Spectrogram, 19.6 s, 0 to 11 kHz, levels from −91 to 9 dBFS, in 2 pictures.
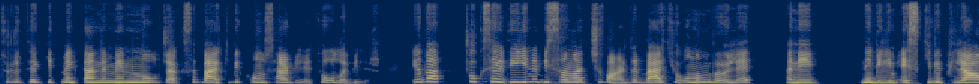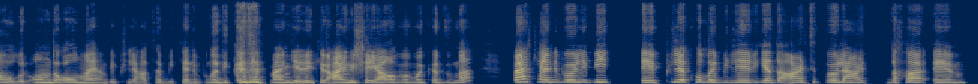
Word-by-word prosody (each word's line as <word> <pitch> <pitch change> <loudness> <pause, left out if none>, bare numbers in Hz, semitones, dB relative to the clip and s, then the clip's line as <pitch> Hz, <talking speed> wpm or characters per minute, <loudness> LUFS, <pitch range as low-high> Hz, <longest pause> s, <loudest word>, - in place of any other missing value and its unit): türlü 275 -2 -15
tek 290 0 -8
gitmekten 260 -2 +1
de 245 - -1
memnun 250 +2 0
olacaksa 255 +4 -4
belki 245 -2 +6
bir 275 - -9
konser 240 -3 -2
bileti 220 +7 -16
olabilir. 240 - -11 0.3
Ya 320 +2 -7
da 365 -1 +4 0.2
çok 370 -1 -6
sevdiği 315 -3 -1
yine 330 -1 -4
bir 300 - -3
sanatçı 285 0 -4
vardır, 260 0 -1
belki 255 +1 +5
onun, 265 +3 -6
böyle, 235 +2 -4 0.3
hani, 215 -1 0 0.4
ne 260 -2 +1
bileyim, 225 0 -3
eski 235 +3 -1
bir 260 - 0
plağı 225 -1 +6
olur, 180 -2 -8
onda 220 0 0
olmayan 200 -3 -1
bir 195 0 -13
plağı 185 -4 -8
tabii 180 -3 -13
ki. 185 - -5
Hani, 185 0 -6
buna 215 +1 -3
dikkat 245 +4 +2
etmen 215 -5 +1
gerekir 210 0 +1
aynı 220 +3 +4
şeyi 235 -5 +2
almamak 210 +1 -3
adına. 210 - -4 0.4
Belki, 325 +1 +8
hani, 295 -1 +4
böyle, 280 -2 -2
bir, 295 0 +1 0.3
eee, 230 -1 +3
plak 295 0 +3
olabilir 260 -3 -2
ya 245 -1 +2
da 255 - +1
artık, 255 +1 -1
böyle, 260 -1 0
artık 235 -1 0 0.2
daha, 255 0 0
emm, 215 +1 -2
245 Hz, 180 wpm, -25 LUFS, 215-275 Hz, 0.4 s, Belki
